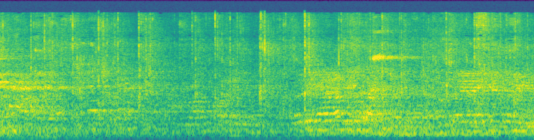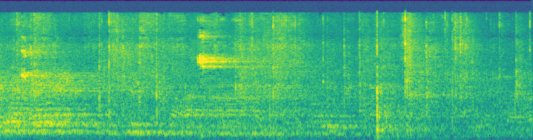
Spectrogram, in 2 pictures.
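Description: Echoing sports hall with background voices and scattered clicks and taps of floorball sticks striking the hollow plastic ball and the ball hitting the floor, with a sharper knock late on.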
